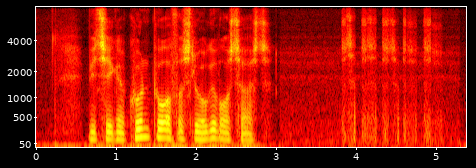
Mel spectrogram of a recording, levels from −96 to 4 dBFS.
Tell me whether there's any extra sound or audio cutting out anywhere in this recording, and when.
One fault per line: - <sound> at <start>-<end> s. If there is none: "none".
- laugh at 3.8-5.1 s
